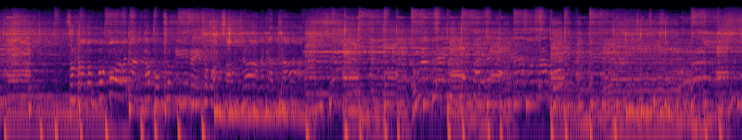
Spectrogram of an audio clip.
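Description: Live Thai ramwong dance band playing over a PA system: a singer's voice over a steady drum beat, bass and guitar.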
